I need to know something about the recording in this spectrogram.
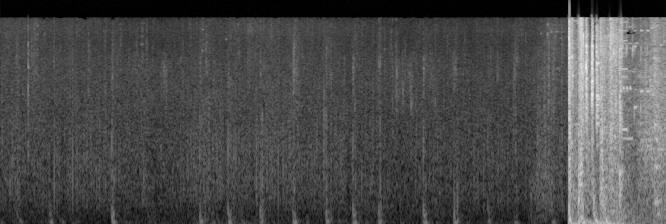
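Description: Footsteps tap quickly on a stone floor.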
